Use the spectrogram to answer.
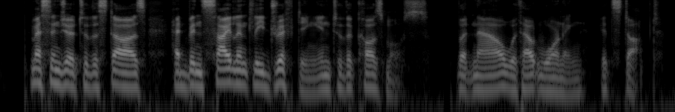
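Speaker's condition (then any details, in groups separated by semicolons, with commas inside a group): No condition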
